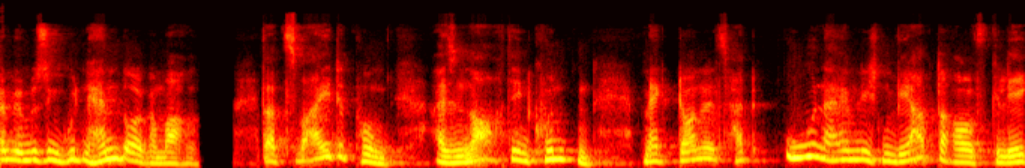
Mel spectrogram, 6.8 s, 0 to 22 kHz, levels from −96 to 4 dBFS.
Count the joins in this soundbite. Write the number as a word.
one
